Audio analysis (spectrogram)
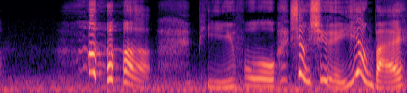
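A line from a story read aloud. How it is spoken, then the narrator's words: Sinister laugh. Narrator (Chinese): 王后狞笑说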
